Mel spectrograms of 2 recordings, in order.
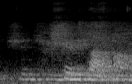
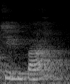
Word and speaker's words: Cinta: How does she say her name? Cinta, right? Right, Cinta. It's not Cinta. She doesn't say Cinta because there's no sound ch in her first language.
